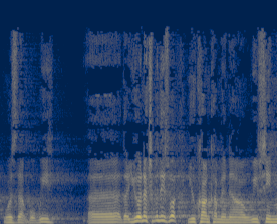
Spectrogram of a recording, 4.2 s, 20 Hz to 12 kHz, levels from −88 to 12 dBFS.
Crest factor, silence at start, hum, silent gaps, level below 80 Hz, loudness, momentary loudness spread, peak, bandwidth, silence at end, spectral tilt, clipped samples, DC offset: 18 dB; 0 s; none; none; -58 dBFS; -22 LUFS; 10 LU; -4 dBFS; 11 kHz; 0 s; -6.5 dB/octave; under 0.1%; under 0.1%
